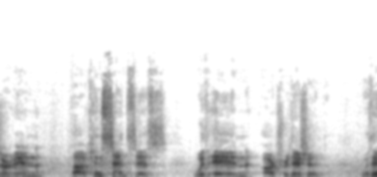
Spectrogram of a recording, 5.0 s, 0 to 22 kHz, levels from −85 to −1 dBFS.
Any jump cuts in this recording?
no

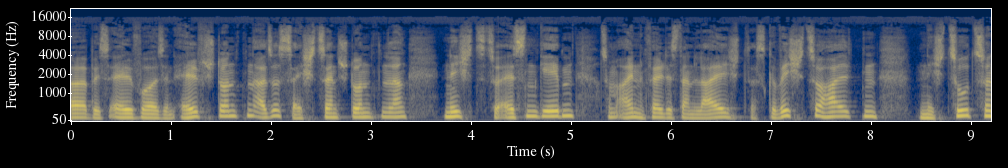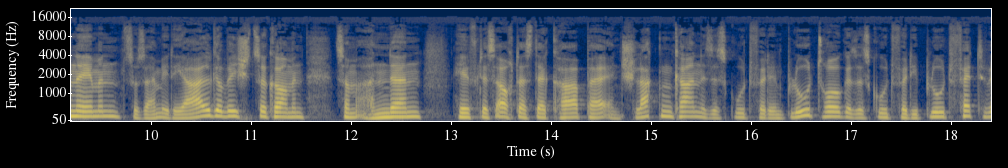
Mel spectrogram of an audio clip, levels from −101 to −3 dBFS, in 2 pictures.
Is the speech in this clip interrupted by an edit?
yes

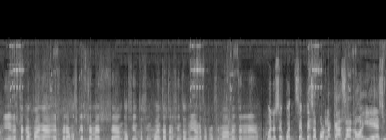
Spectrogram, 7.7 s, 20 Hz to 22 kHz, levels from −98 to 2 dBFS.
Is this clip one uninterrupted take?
no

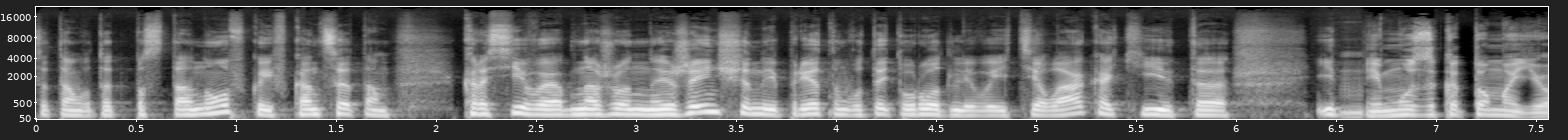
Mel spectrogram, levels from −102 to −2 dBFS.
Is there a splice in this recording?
yes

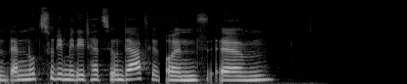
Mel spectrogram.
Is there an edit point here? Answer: yes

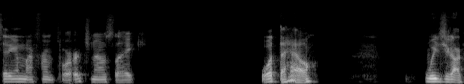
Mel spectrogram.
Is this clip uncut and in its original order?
yes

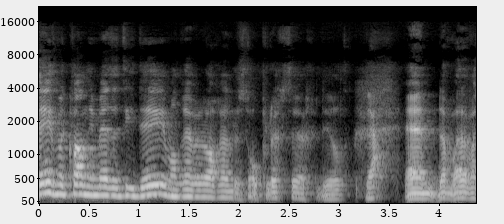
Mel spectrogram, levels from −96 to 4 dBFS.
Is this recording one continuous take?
no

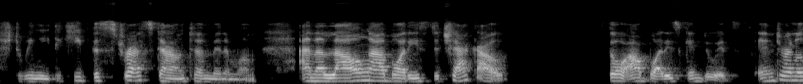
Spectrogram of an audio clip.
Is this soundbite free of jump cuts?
yes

